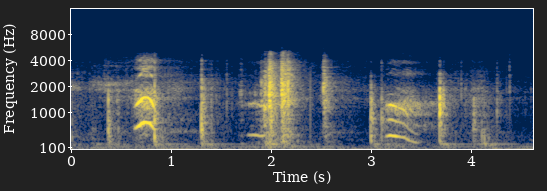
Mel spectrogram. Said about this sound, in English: Open the room door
